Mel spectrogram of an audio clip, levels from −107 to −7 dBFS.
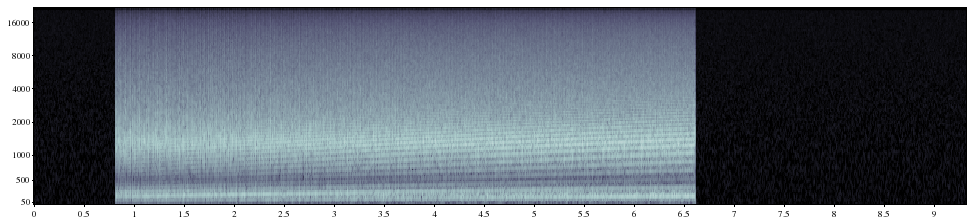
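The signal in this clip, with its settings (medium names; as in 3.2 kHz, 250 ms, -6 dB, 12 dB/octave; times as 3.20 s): four-cylinder engine model, changing speed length 5.79 s, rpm 2500, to 5300, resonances 200/1300 Hz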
